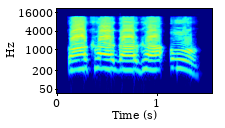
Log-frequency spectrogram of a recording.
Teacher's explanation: ক, খ, গ, ঘ, উ, এটা হলো কণ্ঠনালী থেকে উচ্চারিত হয়, এই জন্য এটাকে বলা হয় কণ্ঠধ্বনি।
